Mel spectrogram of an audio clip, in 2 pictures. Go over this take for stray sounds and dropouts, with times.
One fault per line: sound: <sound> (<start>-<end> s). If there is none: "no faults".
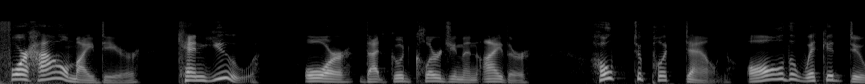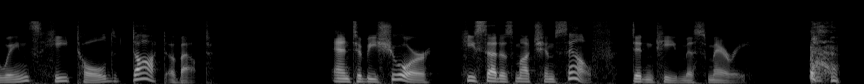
sound: throat clearing (16.7-17.1 s)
